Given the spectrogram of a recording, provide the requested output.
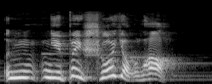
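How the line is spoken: Shout. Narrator (Chinese): 他叫道

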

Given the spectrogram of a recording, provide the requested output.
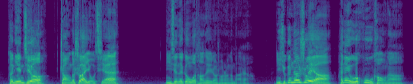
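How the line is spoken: Loudly. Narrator (Chinese): 高远大声的说

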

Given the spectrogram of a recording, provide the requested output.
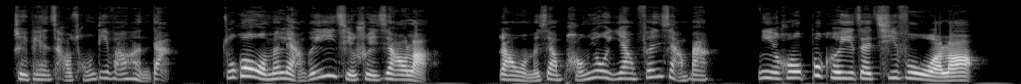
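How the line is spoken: Brave, loud. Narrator (Chinese): 花豹深呼吸一下，鼓起勇气，大声对狮子说

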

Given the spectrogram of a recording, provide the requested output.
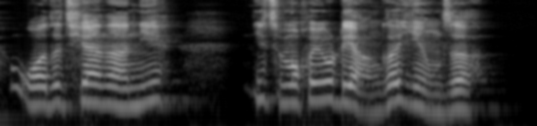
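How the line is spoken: Alarmed woman's shout. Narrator (Chinese): 男人的妻子发现了什么，大叫起来

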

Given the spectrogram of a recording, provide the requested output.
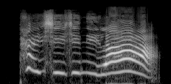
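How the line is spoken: Happy farewell. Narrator (Chinese): 泰奇高兴的跟小石头 道过再见

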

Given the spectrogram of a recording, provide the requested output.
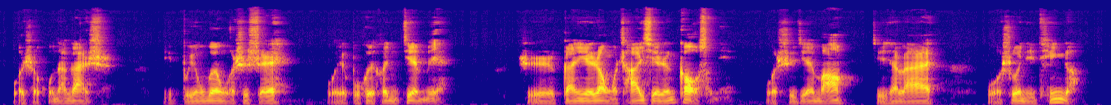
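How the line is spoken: Deep, low voice. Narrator (Chinese): 对方声音低沉，听不出来年龄的大小

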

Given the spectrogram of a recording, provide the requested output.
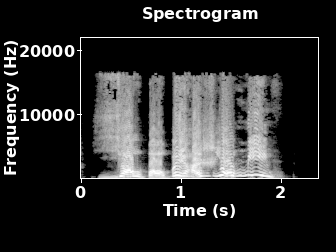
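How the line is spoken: Furious loud roar. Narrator (Chinese): 他暴跳如雷，气势汹汹地大声喝道

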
